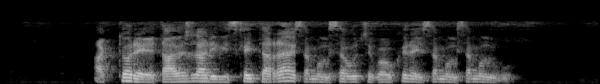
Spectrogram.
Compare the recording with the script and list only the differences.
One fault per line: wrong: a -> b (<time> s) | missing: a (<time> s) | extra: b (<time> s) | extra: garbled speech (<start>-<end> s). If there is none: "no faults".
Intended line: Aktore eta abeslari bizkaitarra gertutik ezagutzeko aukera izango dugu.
wrong: gertutik -> izango (3.0 s)
extra: izango (4.6 s)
